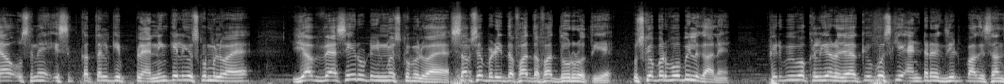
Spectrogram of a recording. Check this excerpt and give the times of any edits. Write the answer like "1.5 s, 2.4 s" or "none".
4.5 s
